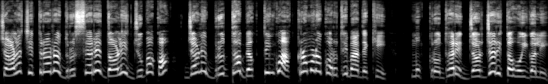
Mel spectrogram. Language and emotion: Odia, angry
